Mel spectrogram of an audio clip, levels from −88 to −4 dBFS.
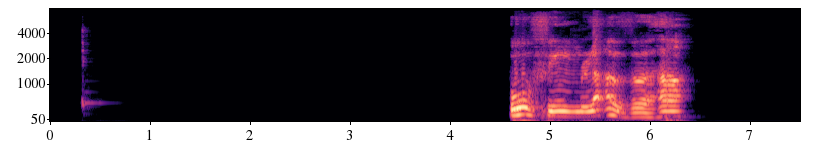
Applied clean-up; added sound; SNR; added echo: neural mask model DeepFilterNet 3.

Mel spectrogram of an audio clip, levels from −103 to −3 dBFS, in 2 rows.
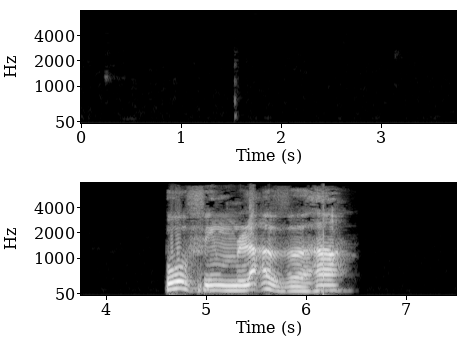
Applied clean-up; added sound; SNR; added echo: none; none; none; none.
